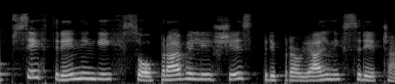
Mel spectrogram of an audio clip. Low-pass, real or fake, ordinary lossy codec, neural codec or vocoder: 14.4 kHz; real; MP3, 48 kbps; none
